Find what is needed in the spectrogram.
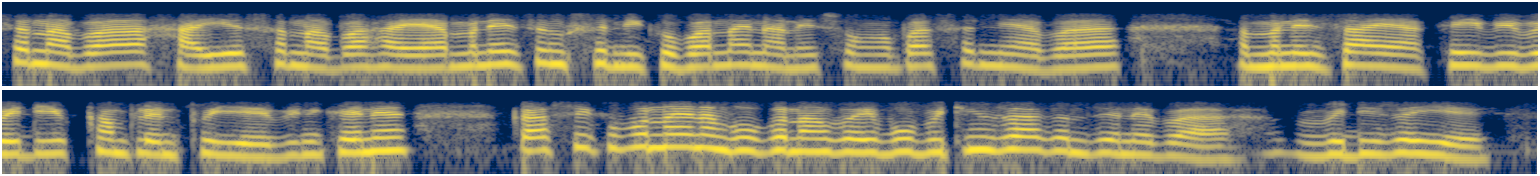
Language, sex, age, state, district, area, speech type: Bodo, female, 30-45, Assam, Udalguri, urban, conversation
